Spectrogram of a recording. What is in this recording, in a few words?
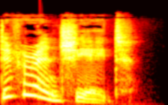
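"differentiate", British English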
